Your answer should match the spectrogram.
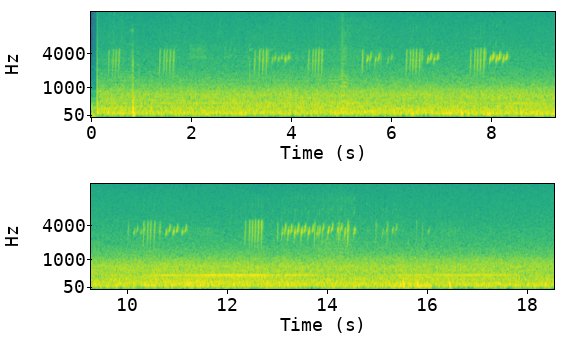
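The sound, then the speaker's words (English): Two birds trade short, high chirping calls back and forth outdoors in a vineyard at Burn Cottage, bursts repeating every second or two over a steady low background rumble and faint hum, with no voices. “Here, you can hear two birds talking to each other.”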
